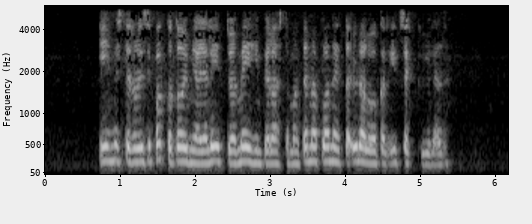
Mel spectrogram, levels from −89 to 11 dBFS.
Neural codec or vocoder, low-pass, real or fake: none; 5.4 kHz; real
